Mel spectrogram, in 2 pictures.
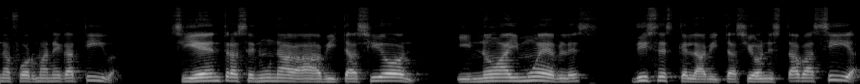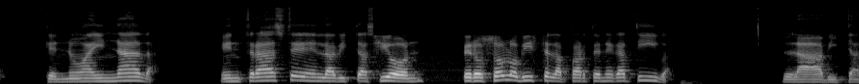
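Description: Speech, with the input likely switched to a poorer device from 12.33 to 14.08 s, after "en la": the sound narrows abruptly to nothing above 3.8 kHz, shifts in level, gains faint new background noise, and returns to normal before "la parte negativa".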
